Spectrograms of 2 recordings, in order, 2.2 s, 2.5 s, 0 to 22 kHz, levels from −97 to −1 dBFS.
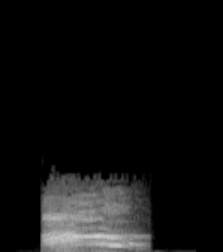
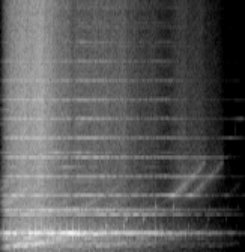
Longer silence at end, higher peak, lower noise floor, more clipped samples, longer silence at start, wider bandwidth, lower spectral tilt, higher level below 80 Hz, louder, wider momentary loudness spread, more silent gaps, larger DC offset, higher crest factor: first, 0.75 s vs 0.55 s; second, -14 dBFS vs -2 dBFS; first, -58 dBFS vs -53 dBFS; neither; first, 0.4 s vs 0 s; second, 7 kHz vs over 20 kHz; about the same, 2 dB/octave vs 2 dB/octave; second, -66 dBFS vs -54 dBFS; second, -24 LUFS vs -13 LUFS; second, 14 LU vs 20 LU; neither; neither; about the same, 14 dB vs 16 dB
